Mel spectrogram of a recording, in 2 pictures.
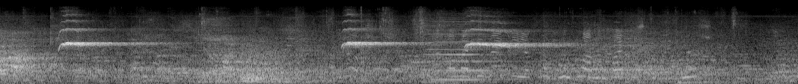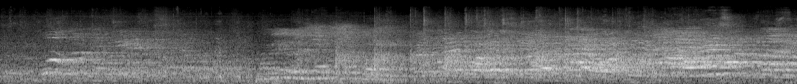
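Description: A crowd of spectators chatters and cheers in an echoing hall.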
